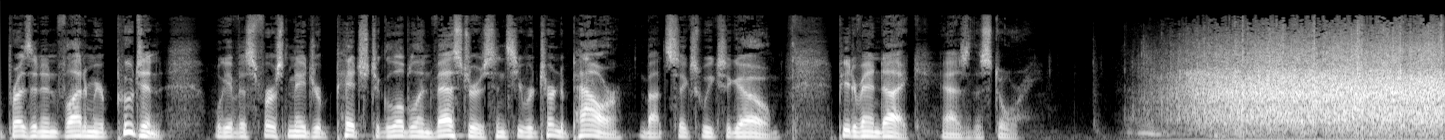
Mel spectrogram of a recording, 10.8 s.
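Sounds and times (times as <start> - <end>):
speech: 0.0 - 7.7
audience applause: 8.5 - 10.8.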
